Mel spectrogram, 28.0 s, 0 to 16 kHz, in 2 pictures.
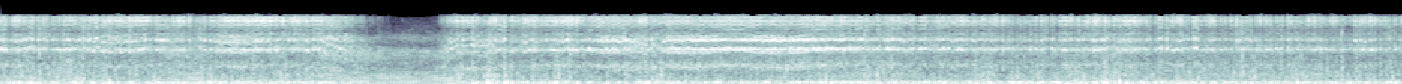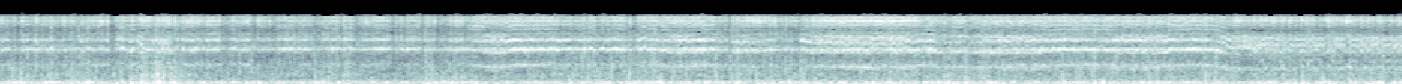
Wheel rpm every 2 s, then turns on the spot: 230, 210, 100, 220, 230, 230, 230, 230, 230, 230, 230, 220, 220, 200.
none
